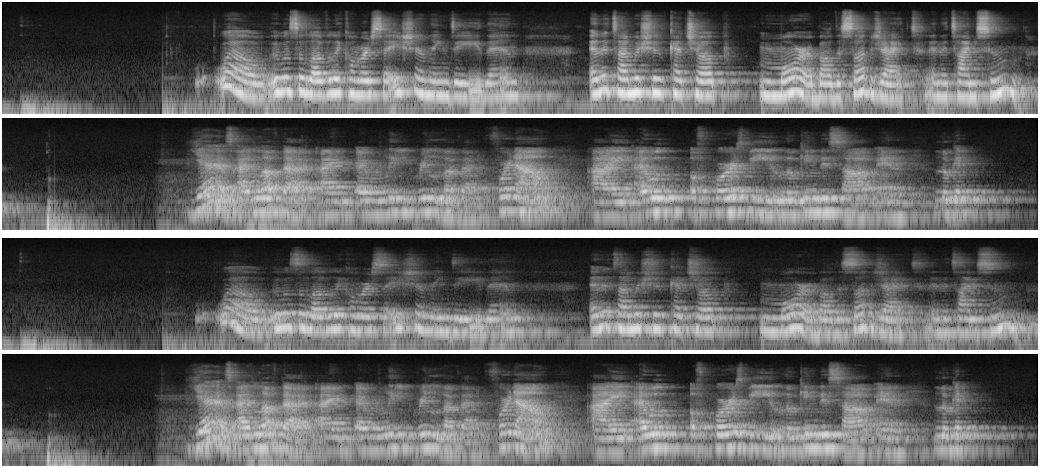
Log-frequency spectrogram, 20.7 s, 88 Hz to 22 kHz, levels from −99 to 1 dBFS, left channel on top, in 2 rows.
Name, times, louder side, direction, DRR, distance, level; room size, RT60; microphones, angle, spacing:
voice 1, 1.9-5.3 5.9-7.3 7.6-10.2 10.8-10.9, left 6 dB, 70° left, 0.4 m, -21 dB
voice 2, 12.0-19.9, right 1 dB, 35° right, 2.3 m, -25 dB
11.5 x 4.8 x 2.9 m
head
